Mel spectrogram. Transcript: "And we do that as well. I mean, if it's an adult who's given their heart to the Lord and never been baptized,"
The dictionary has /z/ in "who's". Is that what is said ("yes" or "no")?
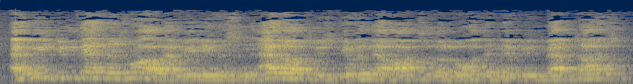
yes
